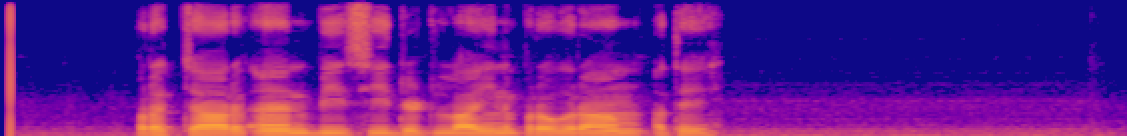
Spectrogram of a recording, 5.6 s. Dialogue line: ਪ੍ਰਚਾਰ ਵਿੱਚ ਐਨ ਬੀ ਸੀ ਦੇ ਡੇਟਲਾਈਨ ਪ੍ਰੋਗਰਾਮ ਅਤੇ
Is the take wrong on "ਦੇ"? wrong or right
wrong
